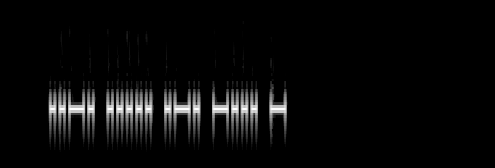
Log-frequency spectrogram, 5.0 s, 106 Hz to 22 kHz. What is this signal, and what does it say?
Morse code, heard as a keyed tone, about 25 wpm, 700 Hz. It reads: F5RBT
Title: DXCC-100 Call Signs - 5 Characters - Repeated 3x - 25wpm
